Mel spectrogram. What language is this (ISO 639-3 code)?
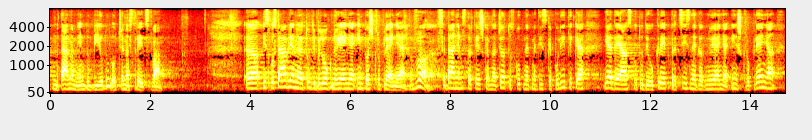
slv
